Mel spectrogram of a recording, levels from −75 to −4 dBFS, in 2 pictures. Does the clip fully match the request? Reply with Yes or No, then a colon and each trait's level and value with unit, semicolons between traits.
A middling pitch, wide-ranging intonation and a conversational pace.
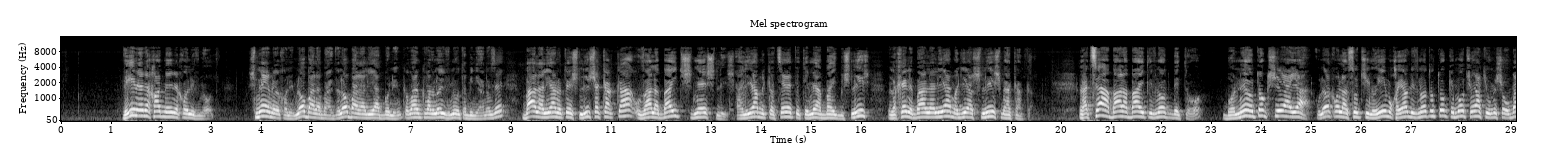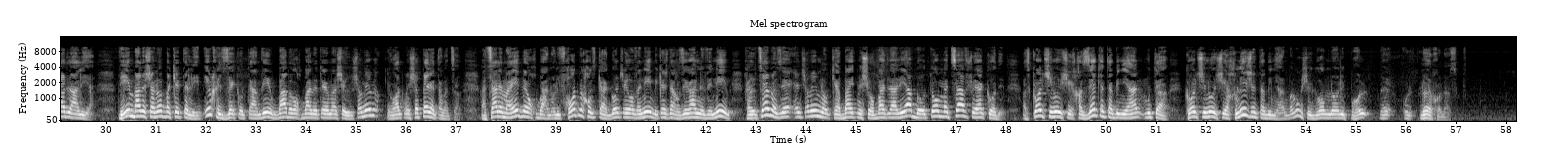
Yes: medium, 175 Hz; wide, 5.7 semitones; average, 140 wpm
